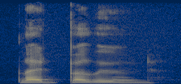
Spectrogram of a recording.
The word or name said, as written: lead balloon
